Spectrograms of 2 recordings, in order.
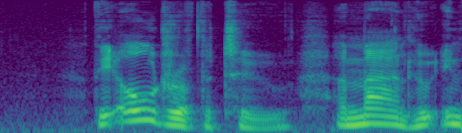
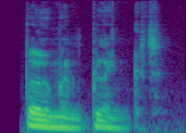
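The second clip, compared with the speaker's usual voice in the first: plain reading voice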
